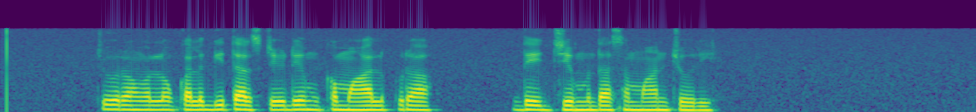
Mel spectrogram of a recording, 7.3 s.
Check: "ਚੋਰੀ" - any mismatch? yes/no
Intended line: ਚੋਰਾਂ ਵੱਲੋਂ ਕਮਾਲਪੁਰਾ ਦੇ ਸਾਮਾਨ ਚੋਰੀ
no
